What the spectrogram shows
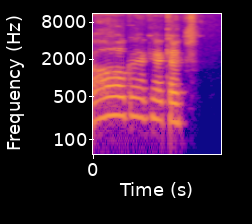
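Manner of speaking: soft mutter under the breath. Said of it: "this guy is muttering to himself".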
